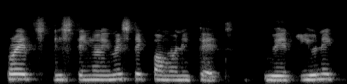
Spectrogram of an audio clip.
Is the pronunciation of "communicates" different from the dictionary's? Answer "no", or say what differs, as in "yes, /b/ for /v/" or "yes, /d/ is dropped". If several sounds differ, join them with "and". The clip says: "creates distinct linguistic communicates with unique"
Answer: yes, /s/ is dropped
